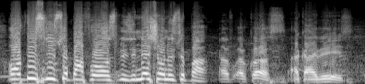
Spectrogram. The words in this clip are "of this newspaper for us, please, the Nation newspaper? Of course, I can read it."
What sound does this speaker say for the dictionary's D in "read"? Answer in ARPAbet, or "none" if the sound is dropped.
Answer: none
